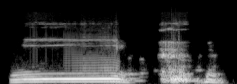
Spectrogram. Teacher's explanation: جب گنا کرنا ہے تب تو لے کے جائیں گے, اس کے علاوہ میم کی ادائیگی میں ناک میں آواز نہیں جائے گی. میم میم یہ نہیں کریں گے.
